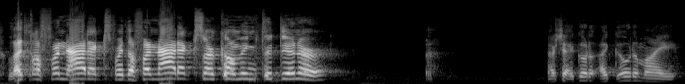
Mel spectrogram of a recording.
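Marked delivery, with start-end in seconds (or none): 0.1-3.3 high, very loud jeering announcement; mocking shout. Family announcing the believers at dinner, jeering loudly. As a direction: holler it like a derisive herald.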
